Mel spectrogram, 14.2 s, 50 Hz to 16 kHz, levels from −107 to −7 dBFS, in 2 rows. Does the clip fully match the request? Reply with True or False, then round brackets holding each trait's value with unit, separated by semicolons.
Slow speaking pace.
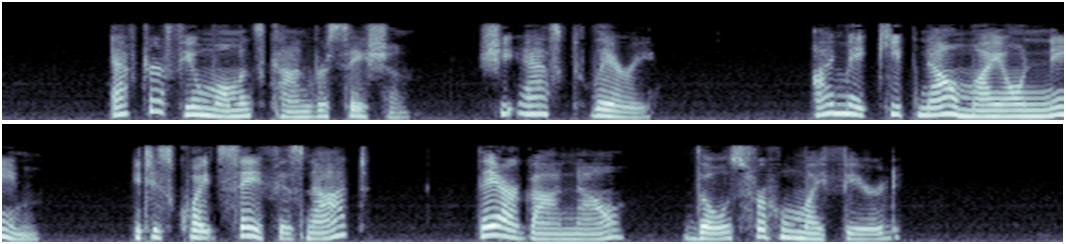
True (125 wpm)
